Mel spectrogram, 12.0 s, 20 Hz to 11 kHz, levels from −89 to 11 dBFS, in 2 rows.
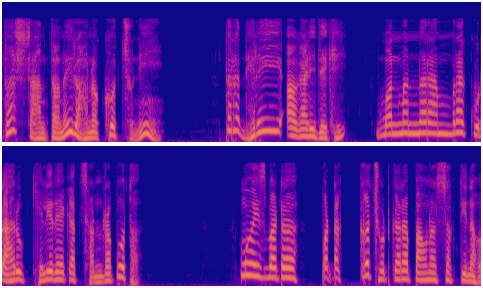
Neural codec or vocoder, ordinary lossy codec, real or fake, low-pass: none; none; real; 7.2 kHz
